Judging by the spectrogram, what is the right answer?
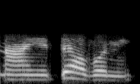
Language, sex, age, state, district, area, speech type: Odia, female, 18-30, Odisha, Bhadrak, rural, conversation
